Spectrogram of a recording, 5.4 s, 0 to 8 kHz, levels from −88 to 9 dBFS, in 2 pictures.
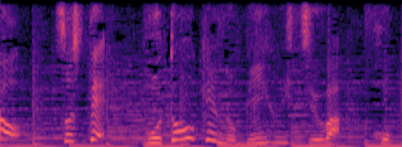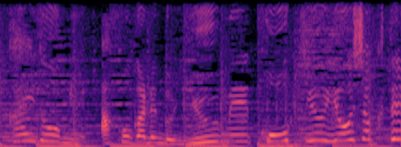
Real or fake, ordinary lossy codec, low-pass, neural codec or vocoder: real; none; none; none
